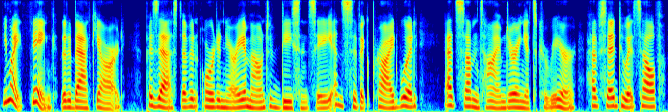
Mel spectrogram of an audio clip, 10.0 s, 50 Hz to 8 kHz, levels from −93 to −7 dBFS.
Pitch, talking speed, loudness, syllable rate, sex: 190 Hz, 165 wpm, -20 LUFS, 4.6 syllables/s, female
